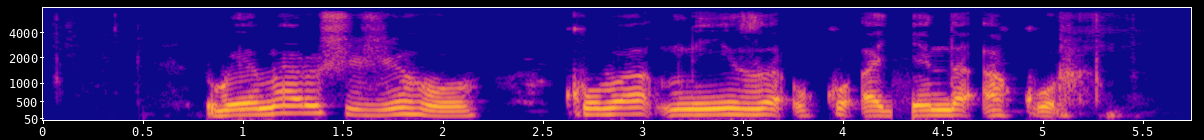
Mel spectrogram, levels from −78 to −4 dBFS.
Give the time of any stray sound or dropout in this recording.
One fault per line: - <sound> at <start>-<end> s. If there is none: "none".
- dropout at 4.2-4.4 s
